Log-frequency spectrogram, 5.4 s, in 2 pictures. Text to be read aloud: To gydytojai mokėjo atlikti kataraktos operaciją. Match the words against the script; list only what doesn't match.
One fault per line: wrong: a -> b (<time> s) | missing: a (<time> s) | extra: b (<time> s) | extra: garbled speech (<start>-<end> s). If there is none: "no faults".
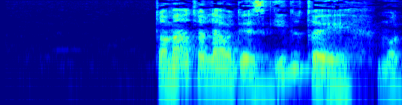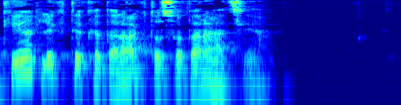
extra: meto liaudies (1.2 s)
